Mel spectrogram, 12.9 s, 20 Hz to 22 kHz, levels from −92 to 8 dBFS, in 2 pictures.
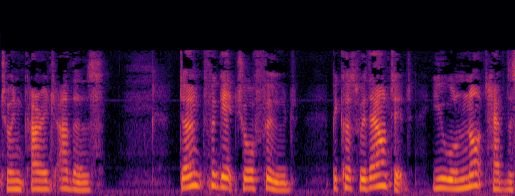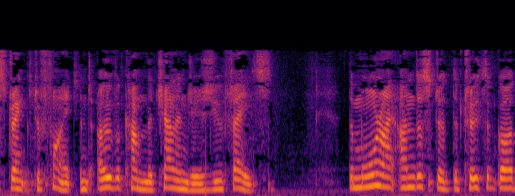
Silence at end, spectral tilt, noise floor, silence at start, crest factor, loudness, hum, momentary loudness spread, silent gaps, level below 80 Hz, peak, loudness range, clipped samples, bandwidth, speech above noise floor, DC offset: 0 s; -5.5 dB/octave; -55 dBFS; 0 s; 16 dB; -24 LUFS; none; 10 LU; none; -58 dBFS; -8 dBFS; 2 LU; under 0.1%; 8 kHz; 31 dB; under 0.1%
